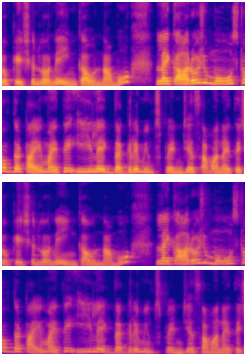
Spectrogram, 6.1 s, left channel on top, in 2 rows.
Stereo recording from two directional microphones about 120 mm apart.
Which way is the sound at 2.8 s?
45° left (ahead or behind).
